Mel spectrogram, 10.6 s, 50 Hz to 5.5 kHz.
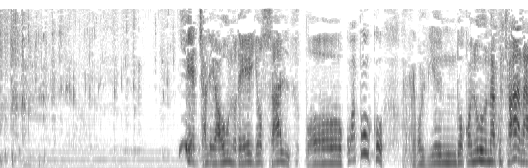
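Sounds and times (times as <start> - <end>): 
water pouring into a glass: 0.0 - 3.7
speech: 3.6 - 10.5.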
